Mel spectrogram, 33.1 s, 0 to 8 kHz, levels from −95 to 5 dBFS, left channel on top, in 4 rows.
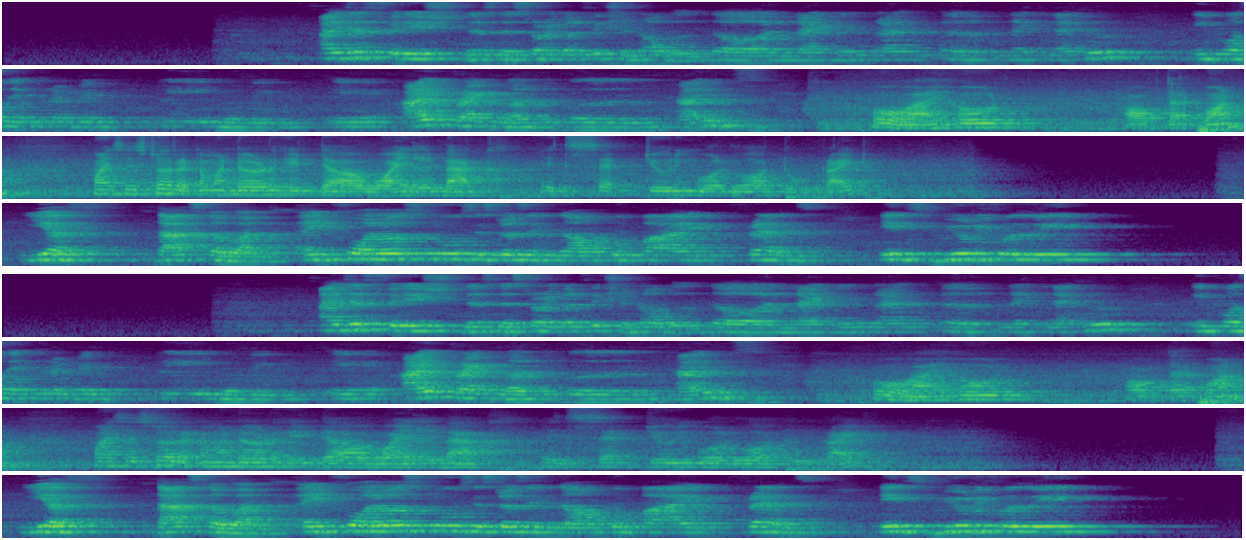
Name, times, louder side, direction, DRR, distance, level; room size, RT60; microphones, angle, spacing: voice 1, 2.1-7.5 7.9-13.6 24.9-30.1 30.7-31.9, right 2 dB, 35° right, 0.6 m, -27 dB
voice 2, 13.6-23.1, left 3 dB, 90° left, 0.4 m, -29 dB
3.7 x 2.7 x 2.2 m
head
